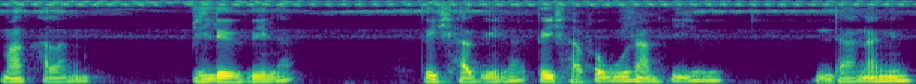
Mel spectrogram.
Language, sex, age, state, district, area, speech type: Bodo, male, 60+, Assam, Kokrajhar, urban, spontaneous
